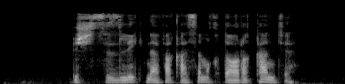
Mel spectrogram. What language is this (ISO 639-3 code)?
uzb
